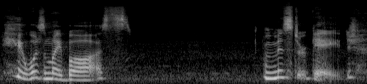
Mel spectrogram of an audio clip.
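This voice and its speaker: A guarded female witness in a detective video game. Her voice is slightly high and she speaks slowly, in halting, terse phrases. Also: lively intonation, full character voice. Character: guarded female shop employee, murder witness. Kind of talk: dramatic game acting.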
